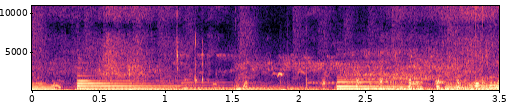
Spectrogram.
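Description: A Sebright rooster crowing close by, a loud drawn-out call with clear tonal notes rising above farmyard background noise, with a few clucks around it.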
